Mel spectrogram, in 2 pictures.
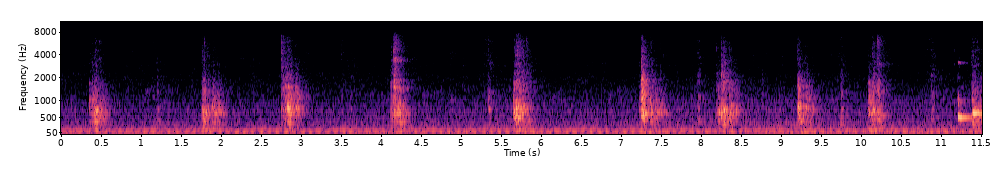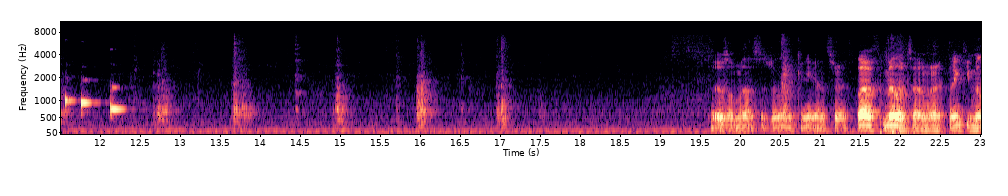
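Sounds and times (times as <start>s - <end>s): short high beeping notes: 11.2s - 12.4s.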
